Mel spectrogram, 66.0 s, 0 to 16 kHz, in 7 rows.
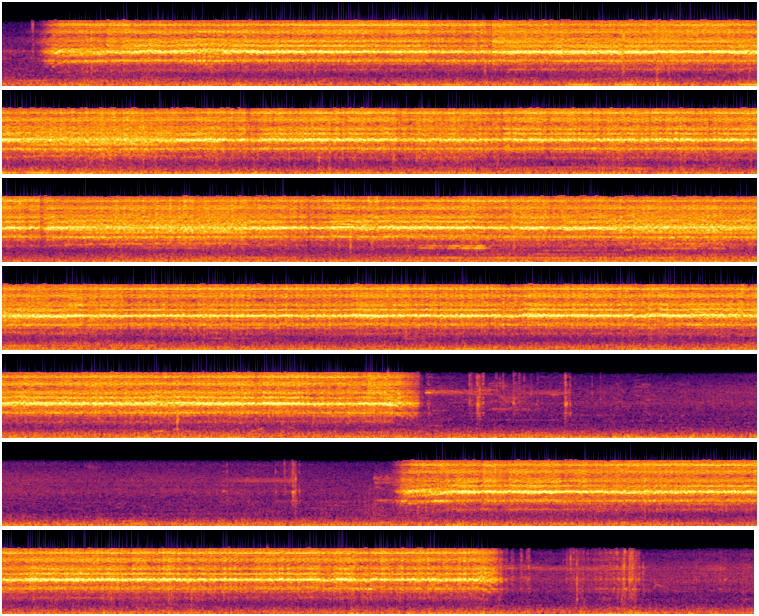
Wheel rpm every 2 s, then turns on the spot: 50, 160, 160, 160, 160, 160, 160, 160, 160, 160, 160, 160, 160, 160, 160, 160, 160, 160, 160, 160, 160, 40, 0, 0, 0, 10, 140, 160, 160, 160, 160, 50, 0.
42-44 62-64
